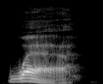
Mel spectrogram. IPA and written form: weə (where)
